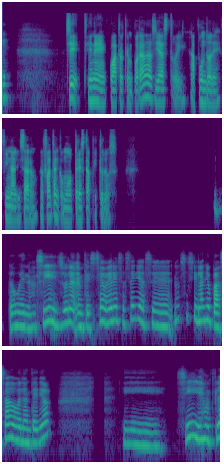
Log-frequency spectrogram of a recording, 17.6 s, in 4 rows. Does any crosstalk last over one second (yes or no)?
no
